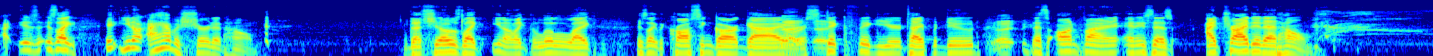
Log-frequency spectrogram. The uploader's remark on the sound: In the Locker Room Live from Steelers Camp Day 5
